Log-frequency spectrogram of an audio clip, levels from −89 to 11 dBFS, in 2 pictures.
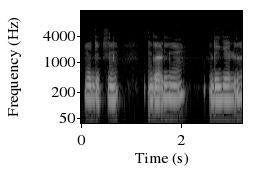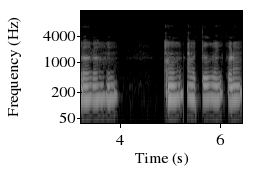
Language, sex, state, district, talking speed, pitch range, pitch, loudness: Hindi, male, Chhattisgarh, Balrampur, 120 wpm, 140-150 Hz, 145 Hz, -38 LUFS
